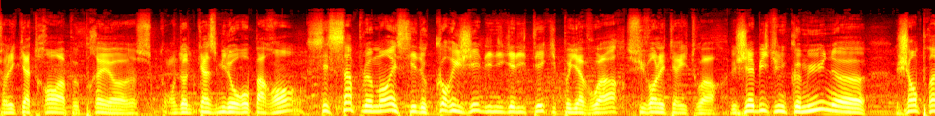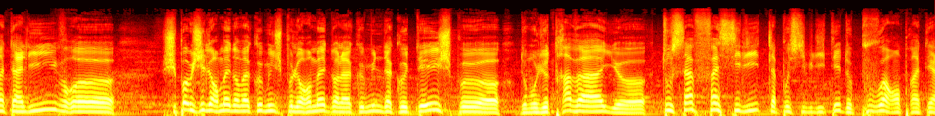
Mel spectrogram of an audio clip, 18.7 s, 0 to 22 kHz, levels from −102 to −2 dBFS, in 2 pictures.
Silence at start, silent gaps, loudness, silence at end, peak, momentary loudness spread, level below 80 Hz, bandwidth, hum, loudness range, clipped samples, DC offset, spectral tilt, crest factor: 0 s; none; -13 LUFS; 0 s; 0 dBFS; 7 LU; -34 dBFS; 13.5 kHz; none; 3 LU; under 0.1%; under 0.1%; -5.5 dB/octave; 12 dB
